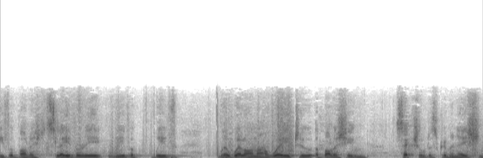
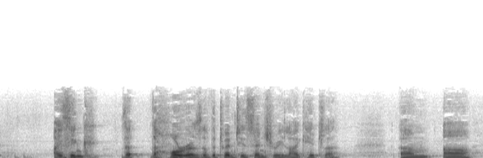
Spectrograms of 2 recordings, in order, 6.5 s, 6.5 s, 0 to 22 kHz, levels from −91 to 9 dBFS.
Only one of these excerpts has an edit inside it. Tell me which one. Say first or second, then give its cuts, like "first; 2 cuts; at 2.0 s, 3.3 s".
second; 1 cut; at 1.4 s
